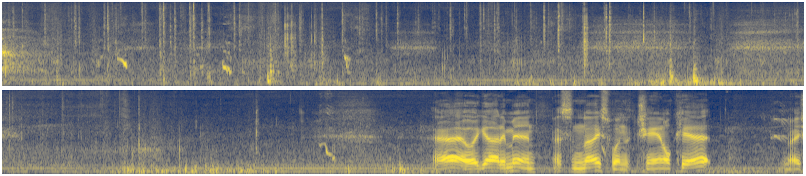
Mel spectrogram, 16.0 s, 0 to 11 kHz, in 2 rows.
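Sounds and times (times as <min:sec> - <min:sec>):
fishing tackle clicking and knocking: 0:00.0 - 0:07.2
steady low hum: 0:00.0 - 0:16.0.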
